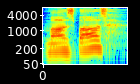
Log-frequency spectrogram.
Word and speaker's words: Mars bars: You mean Mars bars? – Oh, that's how you pronounce it, is it? – Yeah, it's quite a popular chocolate bar.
